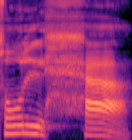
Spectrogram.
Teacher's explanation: لام کو ہلانا نہیں، اب ہا باریک ہے، الف مدہ ہے، اور جب ہم وقف کرتے ہیں تو یہی وقف ہمارا ہوگا وقف بالابدال، کیونکہ تنوین زبر کو ہم نے سنگل زبر کے ساتھ یعنی الف مدہ کے مطابق اس کو پڑھا۔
